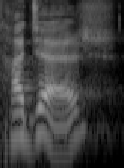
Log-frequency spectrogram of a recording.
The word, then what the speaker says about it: Hagar: Hagar is that right? Hagar we in Turkish it's Hajar.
